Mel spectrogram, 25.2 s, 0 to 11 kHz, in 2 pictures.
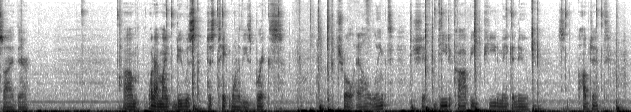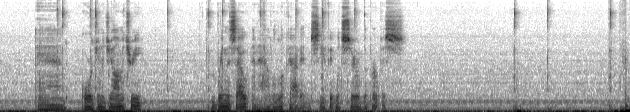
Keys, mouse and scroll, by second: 1.2-2.6 middle drag, 3.3-4.7 drag, 3.8 Tab, 4.8 middle click, 5.4-6.5 right drag, 6.5 ctrl+l, 8.5 shift+d, 9.5 p, 10.7 Tab, 11.9-15.5 drag, 15.9-17.1 drag, 17.1 middle click, 17.7-21.6 drag, 23.6-25.2 drag.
